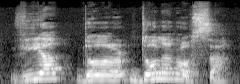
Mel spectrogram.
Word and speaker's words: Via Dolorosa: And sometimes the S is voiced and sometimes it is unvoiced, but right now I'm going to say Via Dolorosa.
